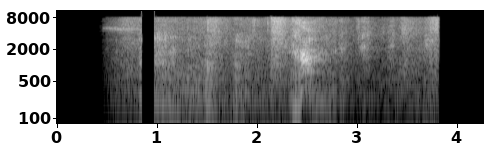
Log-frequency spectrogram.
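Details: Alaskan Malamute puppy giving a single short, high yelp about halfway through, set against steady rustling and handling noise, with a few softer muffled sounds after it.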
